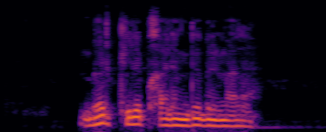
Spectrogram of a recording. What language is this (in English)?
Bashkir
